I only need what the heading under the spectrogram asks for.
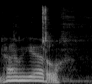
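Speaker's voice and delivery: adolescent voice breaking, cracking mid-line. Showing the stuff on the doors to the camera, voice cracking. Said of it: "Sorry, my voice cracked".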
